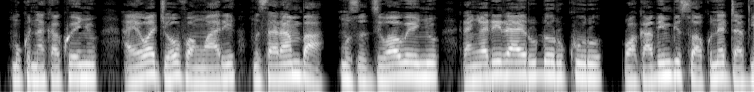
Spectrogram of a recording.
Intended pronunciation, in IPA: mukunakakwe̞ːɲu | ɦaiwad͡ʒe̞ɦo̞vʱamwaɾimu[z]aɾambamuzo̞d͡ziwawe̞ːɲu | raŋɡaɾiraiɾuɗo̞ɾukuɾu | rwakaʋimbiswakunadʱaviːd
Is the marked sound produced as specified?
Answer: no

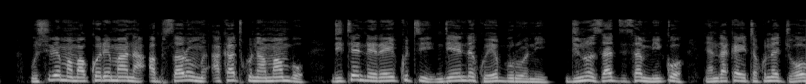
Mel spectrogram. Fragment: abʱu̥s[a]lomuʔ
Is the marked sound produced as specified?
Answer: yes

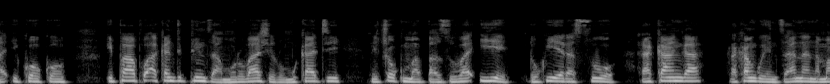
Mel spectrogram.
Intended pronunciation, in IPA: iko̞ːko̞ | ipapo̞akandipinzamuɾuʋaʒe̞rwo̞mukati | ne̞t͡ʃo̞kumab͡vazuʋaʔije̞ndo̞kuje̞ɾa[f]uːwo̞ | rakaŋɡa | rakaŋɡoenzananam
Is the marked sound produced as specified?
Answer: no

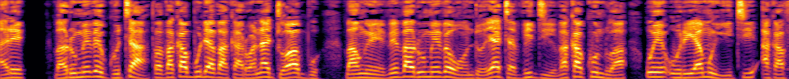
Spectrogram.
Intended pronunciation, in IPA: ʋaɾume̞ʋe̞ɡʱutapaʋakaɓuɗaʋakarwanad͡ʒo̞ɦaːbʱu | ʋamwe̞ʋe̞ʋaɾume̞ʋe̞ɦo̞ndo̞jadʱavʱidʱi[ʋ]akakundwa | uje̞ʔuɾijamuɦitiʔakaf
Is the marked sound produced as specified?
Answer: yes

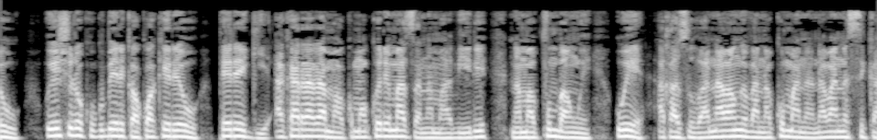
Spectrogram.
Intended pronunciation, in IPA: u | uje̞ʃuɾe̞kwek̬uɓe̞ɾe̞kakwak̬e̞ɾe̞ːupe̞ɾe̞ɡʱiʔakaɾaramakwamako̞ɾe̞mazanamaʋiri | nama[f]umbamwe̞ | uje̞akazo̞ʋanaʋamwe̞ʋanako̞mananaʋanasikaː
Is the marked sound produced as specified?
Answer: no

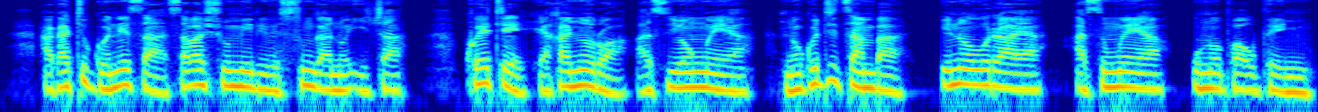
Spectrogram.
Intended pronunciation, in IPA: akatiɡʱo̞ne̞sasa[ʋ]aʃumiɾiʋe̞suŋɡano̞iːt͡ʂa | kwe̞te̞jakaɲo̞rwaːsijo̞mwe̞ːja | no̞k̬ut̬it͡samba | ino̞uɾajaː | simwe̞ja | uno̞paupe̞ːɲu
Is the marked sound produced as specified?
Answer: yes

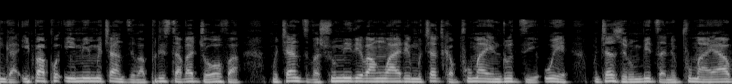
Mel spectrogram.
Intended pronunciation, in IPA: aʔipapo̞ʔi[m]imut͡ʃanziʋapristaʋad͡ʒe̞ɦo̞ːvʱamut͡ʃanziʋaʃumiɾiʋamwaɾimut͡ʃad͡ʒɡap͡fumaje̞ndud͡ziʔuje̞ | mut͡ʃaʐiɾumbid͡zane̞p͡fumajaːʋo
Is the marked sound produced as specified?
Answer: yes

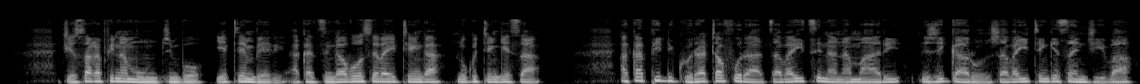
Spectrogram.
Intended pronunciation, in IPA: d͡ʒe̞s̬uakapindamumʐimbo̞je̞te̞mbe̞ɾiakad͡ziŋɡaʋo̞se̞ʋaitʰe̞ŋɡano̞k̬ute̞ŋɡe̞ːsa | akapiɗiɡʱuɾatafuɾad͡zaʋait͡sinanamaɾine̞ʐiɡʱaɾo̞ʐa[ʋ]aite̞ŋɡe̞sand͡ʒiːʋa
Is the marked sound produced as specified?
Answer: yes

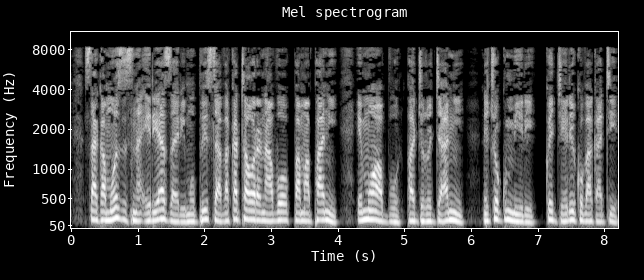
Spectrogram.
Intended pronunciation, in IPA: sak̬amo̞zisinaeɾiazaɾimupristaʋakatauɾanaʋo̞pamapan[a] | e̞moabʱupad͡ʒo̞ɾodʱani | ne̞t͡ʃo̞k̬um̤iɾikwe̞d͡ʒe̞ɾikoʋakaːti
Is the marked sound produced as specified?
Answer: no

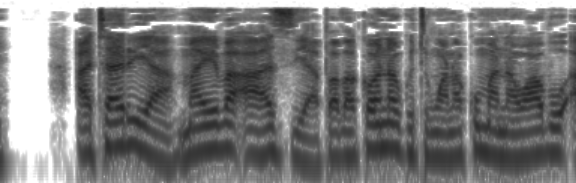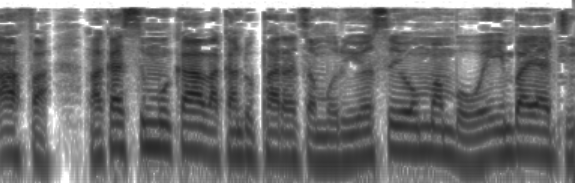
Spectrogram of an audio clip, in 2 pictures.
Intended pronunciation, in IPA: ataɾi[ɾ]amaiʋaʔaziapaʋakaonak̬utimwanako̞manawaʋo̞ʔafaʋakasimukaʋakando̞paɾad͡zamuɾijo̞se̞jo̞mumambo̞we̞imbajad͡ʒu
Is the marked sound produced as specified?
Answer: no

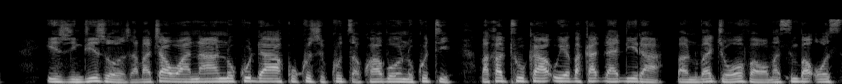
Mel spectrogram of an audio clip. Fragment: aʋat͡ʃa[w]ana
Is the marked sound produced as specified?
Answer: yes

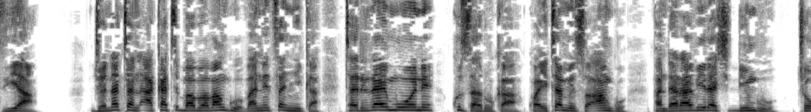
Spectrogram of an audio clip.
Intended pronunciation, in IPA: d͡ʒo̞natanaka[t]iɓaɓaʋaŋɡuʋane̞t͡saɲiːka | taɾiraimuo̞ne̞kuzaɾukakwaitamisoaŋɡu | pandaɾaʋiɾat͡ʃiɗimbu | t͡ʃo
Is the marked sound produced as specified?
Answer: yes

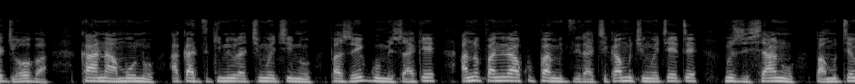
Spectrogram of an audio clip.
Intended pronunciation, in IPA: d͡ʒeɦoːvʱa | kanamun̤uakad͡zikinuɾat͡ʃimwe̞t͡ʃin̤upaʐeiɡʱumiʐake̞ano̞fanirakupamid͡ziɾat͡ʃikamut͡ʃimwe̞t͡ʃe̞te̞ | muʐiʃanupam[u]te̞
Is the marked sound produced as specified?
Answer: yes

